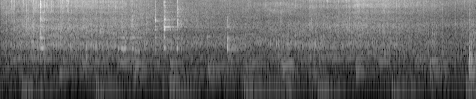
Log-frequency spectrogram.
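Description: CDO Homestyle Chicken Flakes being stirred in a pan, with a soft, continuous sizzle under repeated scraping and knocking strokes of a spoon, heard up close.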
